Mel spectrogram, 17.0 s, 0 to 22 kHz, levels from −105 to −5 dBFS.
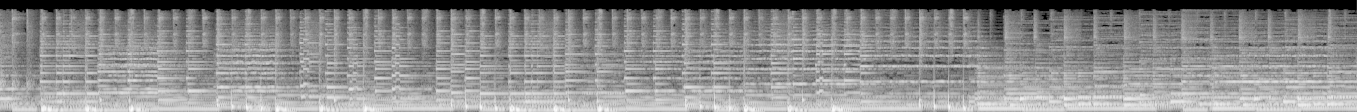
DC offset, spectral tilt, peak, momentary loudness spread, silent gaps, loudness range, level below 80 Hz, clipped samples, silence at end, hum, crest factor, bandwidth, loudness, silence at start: under 0.1%; -4.5 dB/octave; -2 dBFS; 3 LU; none; 1 LU; -24 dBFS; under 0.1%; 0 s; none; 14 dB; 16.5 kHz; -17 LUFS; 0 s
